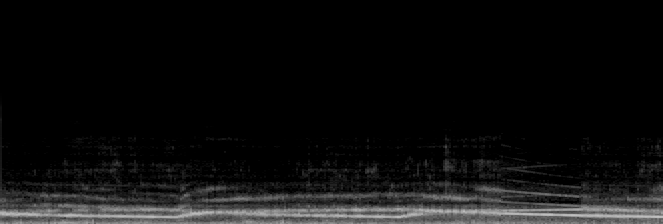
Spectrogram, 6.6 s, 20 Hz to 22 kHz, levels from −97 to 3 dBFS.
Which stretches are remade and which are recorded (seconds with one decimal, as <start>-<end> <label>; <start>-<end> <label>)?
0.0-5.0 remade; 5.0-5.8 recorded; 5.8-6.6 remade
